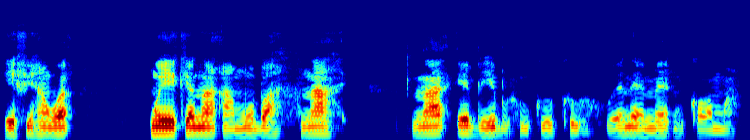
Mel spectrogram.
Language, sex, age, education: Igbo, male, 60+, tertiary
